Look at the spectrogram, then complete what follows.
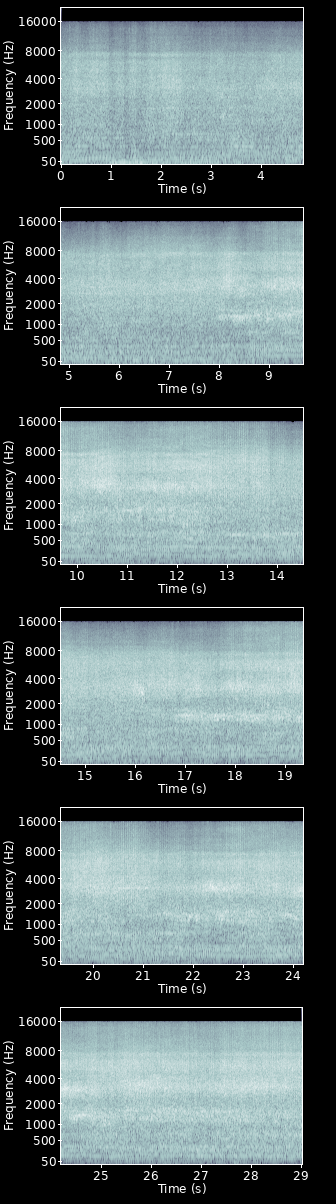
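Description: Several small racing kart engines running on track, a steady drone whose pitch rises and falls again and again as karts accelerate out of corners and pass by.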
